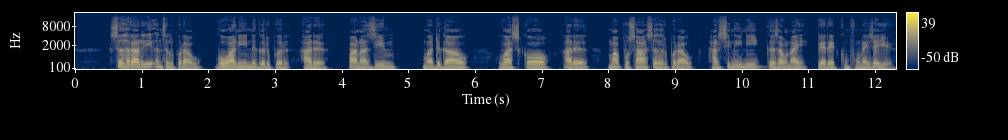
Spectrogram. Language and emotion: Bodo, neutral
